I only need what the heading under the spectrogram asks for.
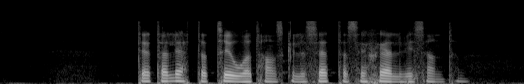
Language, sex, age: Swedish, male, 20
